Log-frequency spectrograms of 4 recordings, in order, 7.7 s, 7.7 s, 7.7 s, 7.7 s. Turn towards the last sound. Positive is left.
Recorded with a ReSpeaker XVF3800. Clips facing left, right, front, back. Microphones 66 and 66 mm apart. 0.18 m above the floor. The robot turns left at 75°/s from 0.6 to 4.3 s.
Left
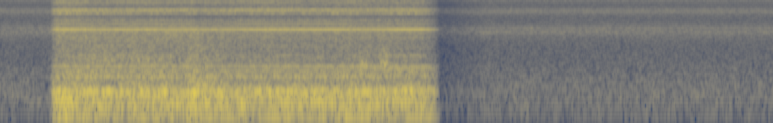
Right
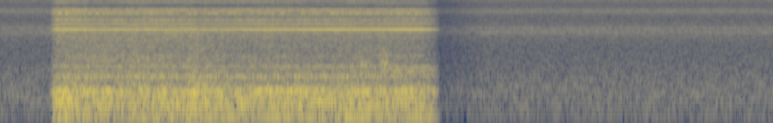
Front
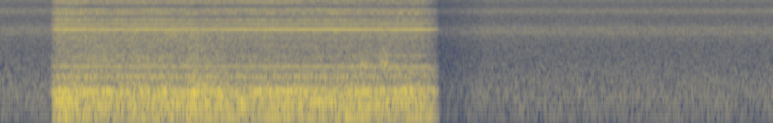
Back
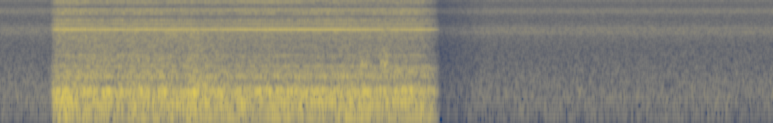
No sound to turn to.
